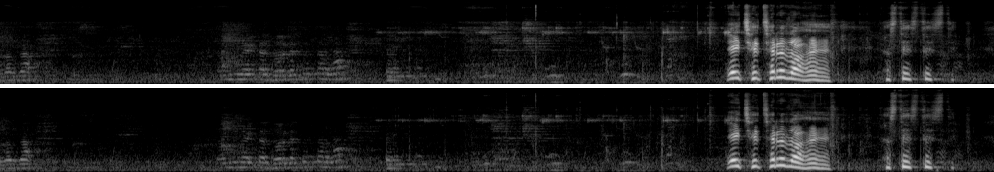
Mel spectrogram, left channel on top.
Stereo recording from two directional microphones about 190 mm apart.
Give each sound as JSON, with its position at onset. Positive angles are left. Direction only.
{"t": 7.3, "sound": "speech", "side_deg": -10}
{"t": 8.8, "sound": "speech", "side_deg": -45}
